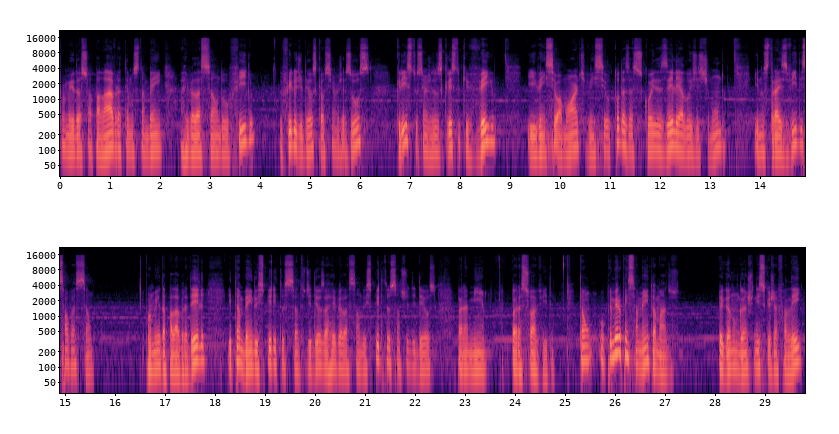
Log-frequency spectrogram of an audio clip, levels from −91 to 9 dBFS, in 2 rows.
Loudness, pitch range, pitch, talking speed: -26 LUFS, 90-110 Hz, 95 Hz, 170 wpm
